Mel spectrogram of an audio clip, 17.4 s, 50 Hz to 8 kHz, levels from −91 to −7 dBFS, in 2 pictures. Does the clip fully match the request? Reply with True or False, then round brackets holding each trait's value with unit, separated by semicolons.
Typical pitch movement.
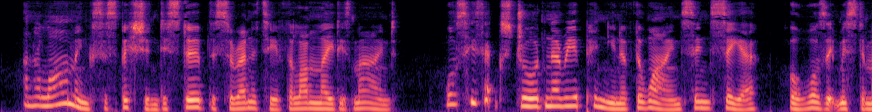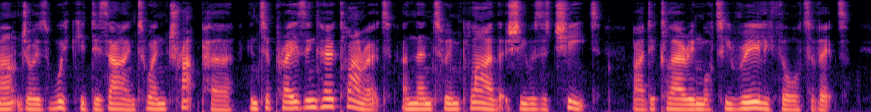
True (3.7 semitones)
